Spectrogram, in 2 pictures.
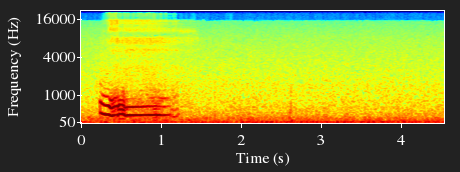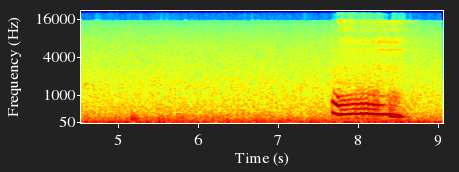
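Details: Sleeping dog snoring indoors, two short whistling nasal snores with a wavering tone about seven seconds apart, near silence between them.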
